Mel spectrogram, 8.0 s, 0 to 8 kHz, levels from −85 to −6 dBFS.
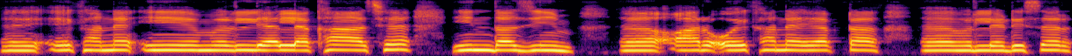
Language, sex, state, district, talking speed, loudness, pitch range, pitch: Bengali, female, West Bengal, Purulia, 110 wpm, -14 LUFS, 210-225 Hz, 220 Hz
